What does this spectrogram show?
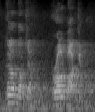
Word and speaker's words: Rørbakken: Rørbakken.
